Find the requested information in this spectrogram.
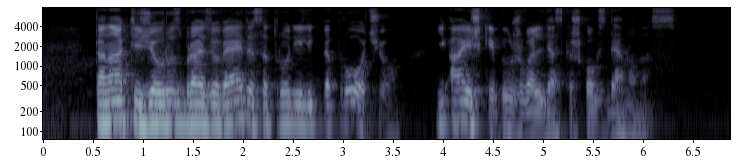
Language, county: Lithuanian, Marijampolė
